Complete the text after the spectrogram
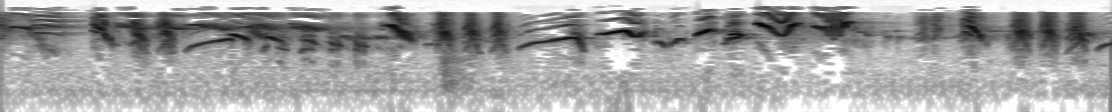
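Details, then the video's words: Morning singing by an old wild Oriental magpie-robin, a recording meant for luring birds. Energetic, continuous phrases of ringing whistles, V-shaped slurs and rattling trills run almost without pause over a low background hum. "Tiếng chòe than già rừng hót buổi sáng cực hay"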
